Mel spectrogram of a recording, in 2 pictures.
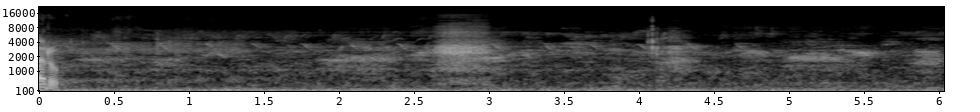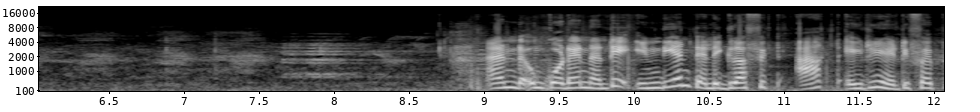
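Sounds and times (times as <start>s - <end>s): faint bird calls: 0.0s - 9.2s.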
